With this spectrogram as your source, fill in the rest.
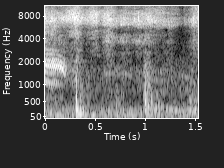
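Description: A large flock of crows gathered in a park gives a few scattered caws over steady outdoor background noise, quiet and somewhat distant.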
